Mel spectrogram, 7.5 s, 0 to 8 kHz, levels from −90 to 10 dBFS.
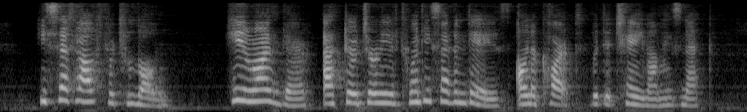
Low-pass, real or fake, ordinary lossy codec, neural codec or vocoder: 7.2 kHz; fake; MP3, 64 kbps; codec, 24 kHz, 1 kbps, SNAC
